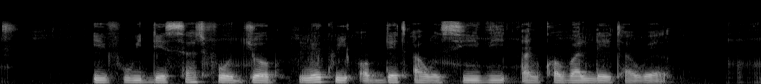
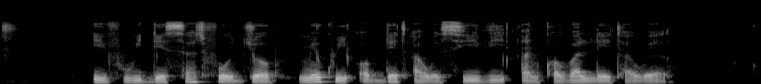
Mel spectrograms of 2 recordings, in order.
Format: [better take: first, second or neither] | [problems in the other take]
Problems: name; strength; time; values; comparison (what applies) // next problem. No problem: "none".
second | noise reduction (neural separator model SepFormer DNS4)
